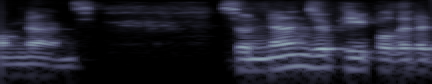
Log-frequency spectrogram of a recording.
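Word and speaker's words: nones: the united states are what we call nuns i have to be careful we spell that no nes not nun uh what nuns are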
